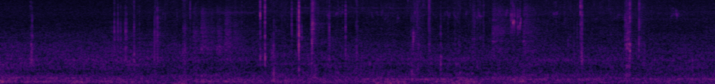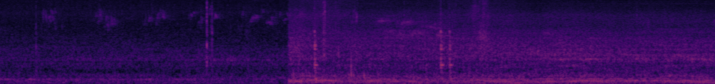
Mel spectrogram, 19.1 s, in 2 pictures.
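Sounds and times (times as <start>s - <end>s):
station ambience with low hum: 0.0s - 17.4s
sharp clicks: 12.2s - 12.5s.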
